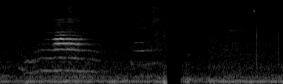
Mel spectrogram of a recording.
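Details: Pet cat, one of ten rescued house cats, giving a single clear, drawn-out meow that rises then falls, with a fainter short mew after it, against a constant low hum in a quiet room.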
